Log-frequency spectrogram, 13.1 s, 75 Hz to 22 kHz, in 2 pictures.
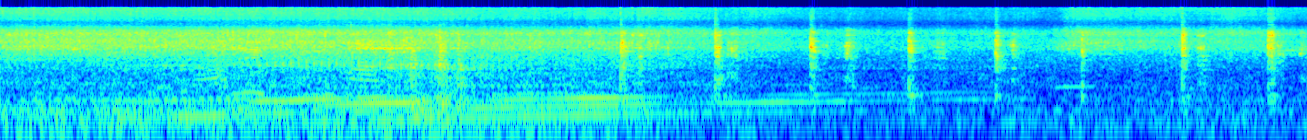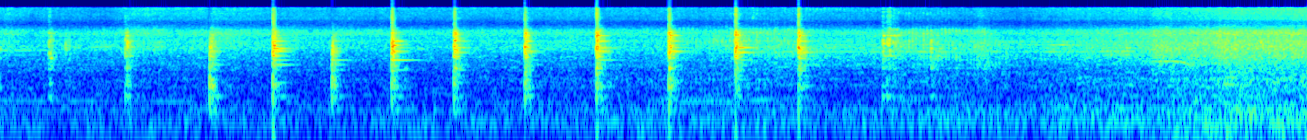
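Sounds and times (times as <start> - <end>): steady frying sizzle: 0.0 - 13.0
metal spatula clacking on iron griddle: 2.9 - 11.4.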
